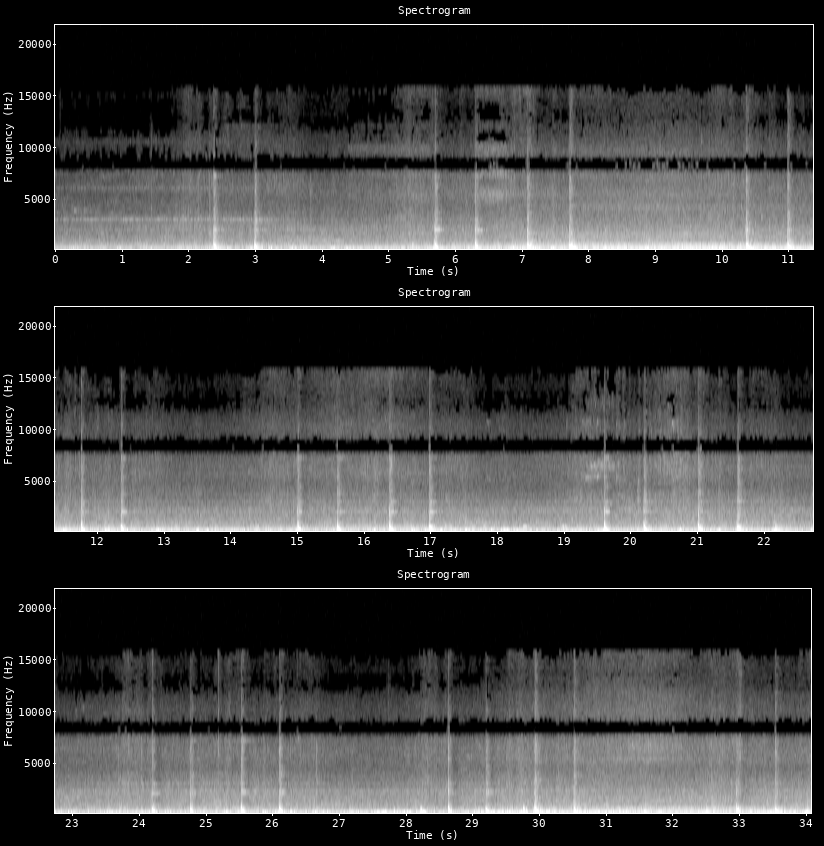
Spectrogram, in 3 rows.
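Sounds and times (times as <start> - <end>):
train wheels clacking over rail joint: 5.0 - 9.0, 10.2 - 13.7, 14.5 - 17.7, 19.0 - 22.9, 23.6 - 26.8, 28.2 - 30.8.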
